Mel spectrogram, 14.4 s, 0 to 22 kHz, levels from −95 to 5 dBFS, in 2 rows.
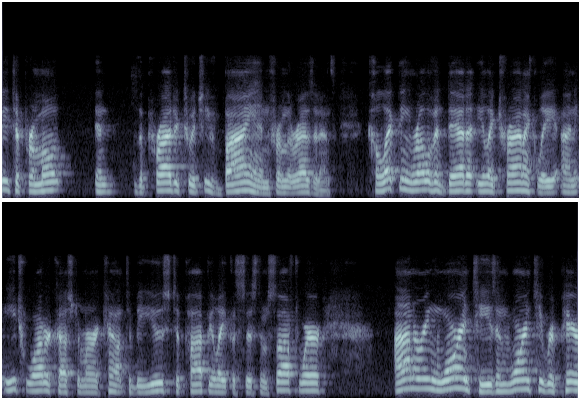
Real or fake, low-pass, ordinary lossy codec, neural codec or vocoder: real; 7.2 kHz; MP3, 64 kbps; none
